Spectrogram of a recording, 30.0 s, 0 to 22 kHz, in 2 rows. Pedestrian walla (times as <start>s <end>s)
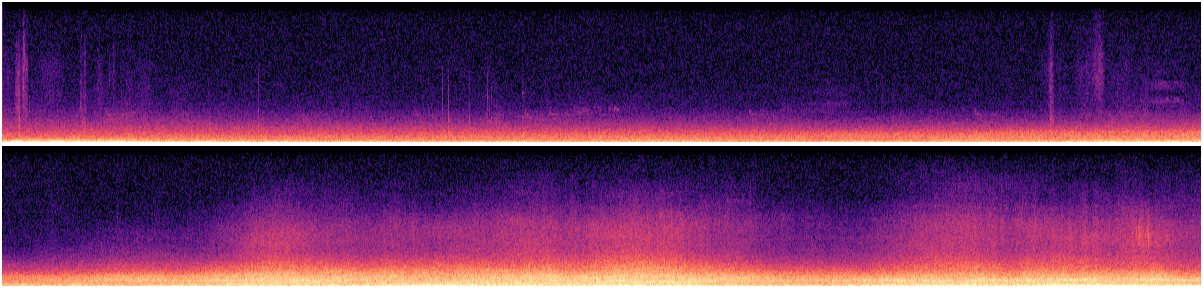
18.5s 29.9s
